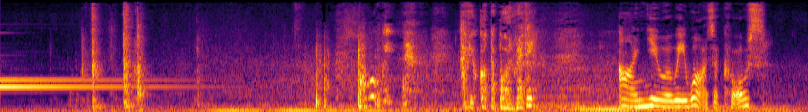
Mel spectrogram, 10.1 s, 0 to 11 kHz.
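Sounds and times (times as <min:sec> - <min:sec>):
doorbell ringing: 0:00.0 - 0:02.8
speech: 0:04.7 - 0:06.9, 0:07.7 - 0:09.6.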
